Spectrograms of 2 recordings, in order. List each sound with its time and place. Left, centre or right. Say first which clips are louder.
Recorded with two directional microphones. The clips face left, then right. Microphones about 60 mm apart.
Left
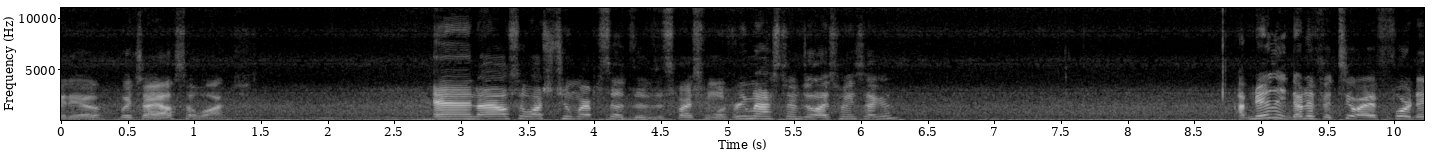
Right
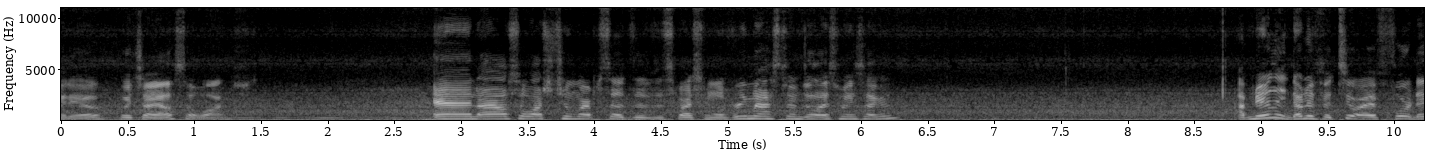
0.0 s speech: left 1 dB; left
2.7 s speech: left 2 dB; centre
4.4 s speech: even; centre
4.9 s speech: left 3 dB; centre
5.8 s speech: even; left
9.0 s speech: even; left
